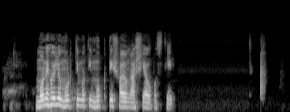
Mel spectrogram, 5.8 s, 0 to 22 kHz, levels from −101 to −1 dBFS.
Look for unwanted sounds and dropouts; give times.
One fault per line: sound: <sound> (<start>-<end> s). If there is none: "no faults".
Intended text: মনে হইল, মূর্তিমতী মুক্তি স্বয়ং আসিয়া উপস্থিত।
no faults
